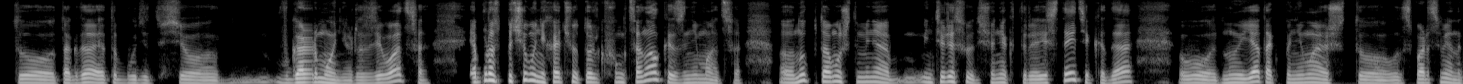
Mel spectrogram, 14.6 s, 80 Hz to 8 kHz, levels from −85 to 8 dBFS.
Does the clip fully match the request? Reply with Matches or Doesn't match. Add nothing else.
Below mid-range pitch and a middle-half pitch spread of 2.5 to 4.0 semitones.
Doesn't match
